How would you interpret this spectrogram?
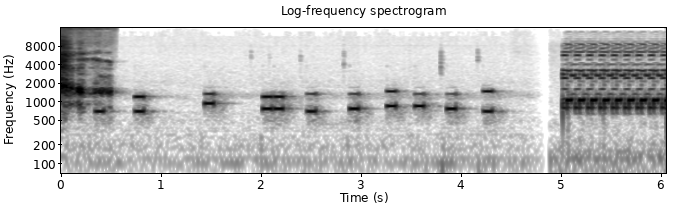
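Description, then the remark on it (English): A phone number is punched in to call the police, the LAPD: roughly eleven short touch-tone beeps in a quick, uneven rhythm after a brief opening tone, followed by a louder, buzzy ringing tone that starts abruptly. “I'm going to call the cops right now, okay?”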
